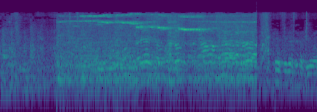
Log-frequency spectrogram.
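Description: Several overlapping voices talking at once, with thin high whistling tones gliding downward above them. The sound cuts in about a second in and cuts off sharply about a second before the end.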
